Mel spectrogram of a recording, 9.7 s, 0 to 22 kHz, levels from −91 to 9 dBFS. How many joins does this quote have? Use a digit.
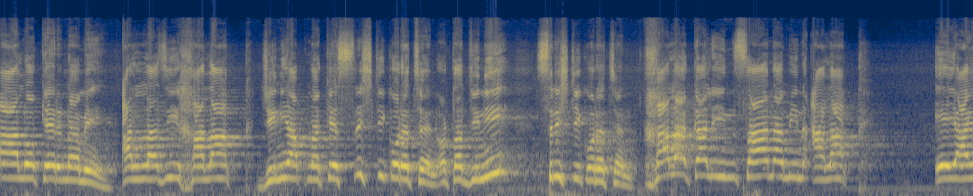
3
